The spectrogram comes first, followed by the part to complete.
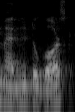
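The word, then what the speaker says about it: Магнитогорск: वो है आपका मैग्नी मैग्नीटोगोर्स्क, ठीक है, मैग्नीटोगोर्स्क, ठीक है, मैग्नीटोगोर्स्क ऐसा प्रोनाउंसिएशन है।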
